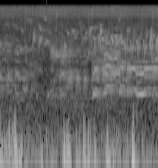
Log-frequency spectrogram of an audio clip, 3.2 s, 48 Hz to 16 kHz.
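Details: West of England geese honk together in the 6am dawn chorus at a farm, with nasal, overlapping honks and cackles; low rumbling wind or handling noise runs underneath.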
